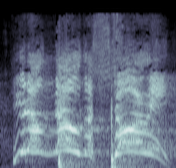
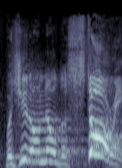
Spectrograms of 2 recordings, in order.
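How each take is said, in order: First: 'You don't know the story' shouted loud and high; preacher's shouted refrain; hollered refrain. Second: Said in the usual way. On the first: Acted. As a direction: holler 'know' and let it fall. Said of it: "why I holler when I preach".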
